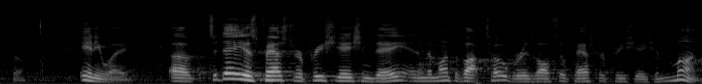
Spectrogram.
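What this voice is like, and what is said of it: Strained, worn-out voice. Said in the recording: “excuse my voice ... can't be heard unless I'm yelling”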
